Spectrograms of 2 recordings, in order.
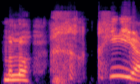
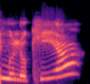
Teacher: It's closer to mulukia when you say mulukia and you just kind of skip the kha, make it a ka, substitute it with something that an Anglophone ear can hear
